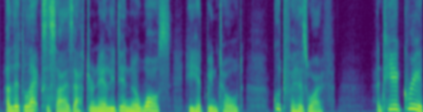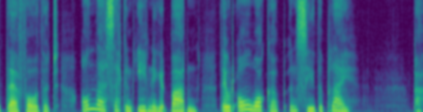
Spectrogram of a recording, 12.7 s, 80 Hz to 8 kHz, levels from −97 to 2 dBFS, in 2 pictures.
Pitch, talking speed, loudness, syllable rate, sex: 230 Hz, 170 wpm, -17 LUFS, 5.3 syllables/s, female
